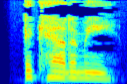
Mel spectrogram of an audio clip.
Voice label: "Academy", English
